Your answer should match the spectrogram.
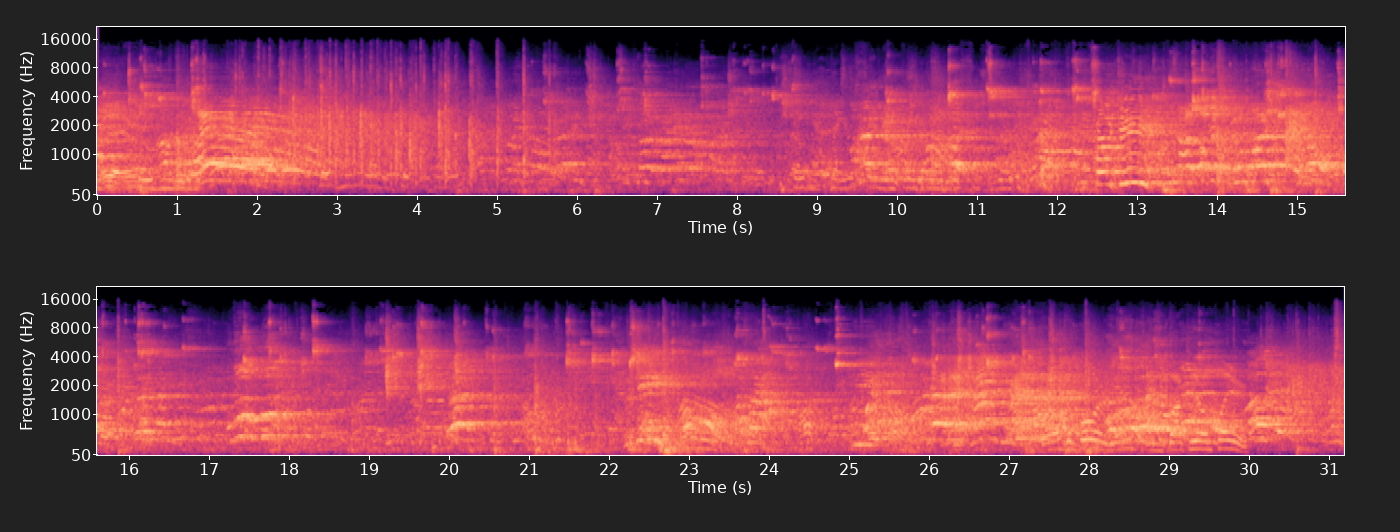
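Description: A basketball bouncing repeatedly on a hardwood gym floor during live play, with players and spectators calling out.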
